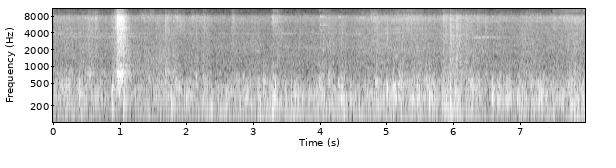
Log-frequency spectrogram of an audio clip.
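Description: Passenger express train running at speed, its coach wheels rumbling steadily on the track. A sharp clack comes about a second in, with fainter clacks around three and six seconds, as the wheels cross rail joints and points.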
